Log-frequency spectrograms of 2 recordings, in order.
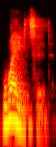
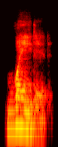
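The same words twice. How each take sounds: First: The middle t is a crisp, clear stop. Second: The middle t is a soft single tap. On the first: "That's very British too" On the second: "American people say weighted... Very soft"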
